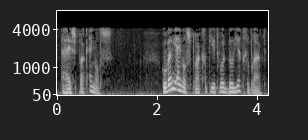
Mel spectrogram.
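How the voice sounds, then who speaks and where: A man's voice: fairly high pitch, big pitch swings, normal speed, slightly rough. An actor playing a restless young man telling of his adventures in a conversational radio-drama style. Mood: earnest, confiding. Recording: dull, lo-fi old radio recording.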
